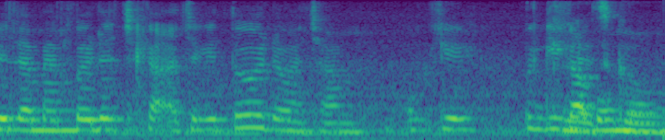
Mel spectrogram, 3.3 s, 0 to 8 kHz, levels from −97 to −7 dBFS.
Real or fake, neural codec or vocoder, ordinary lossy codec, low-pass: real; none; none; none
